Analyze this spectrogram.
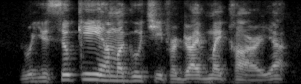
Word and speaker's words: Ryusuke Hamaguchi: Then you have Reskoe Omaguchi. I think that's how you say his name. Ryusuke Hamaguchi for Drive My Car.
